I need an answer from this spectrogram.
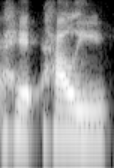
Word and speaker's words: Halley: yeah and it's got halle right below it what a cute little cute little baby i feel like at least it is rhymes with valley not haley that's how i remember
